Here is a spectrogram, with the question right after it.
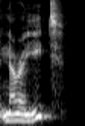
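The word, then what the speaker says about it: Nayarit: You sent us a copy of your new book, A Place at the, and I would, correct me if I say this wrong, is it Narayit? – Yes.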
